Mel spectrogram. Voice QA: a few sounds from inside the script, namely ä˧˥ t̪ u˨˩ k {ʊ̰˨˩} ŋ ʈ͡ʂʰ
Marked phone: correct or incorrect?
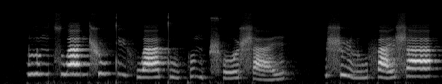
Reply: incorrect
